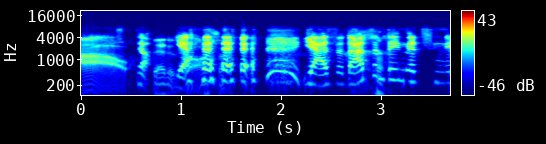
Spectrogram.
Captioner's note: laughs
